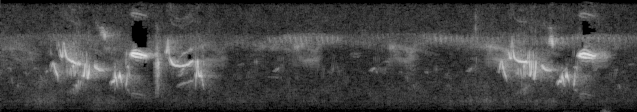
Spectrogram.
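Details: Evening song of a white-tailed stonechat from the char lands of the Padma/Ganges: two brief, busy phrases of high scratchy twitters and a sharp thin whistle, separated by about three seconds of near silence, with a constant high background hum.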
